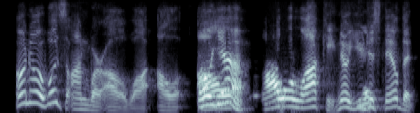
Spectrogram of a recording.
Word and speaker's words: al-Awlaki: Oh no, it was Anwar al-Awlaki.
